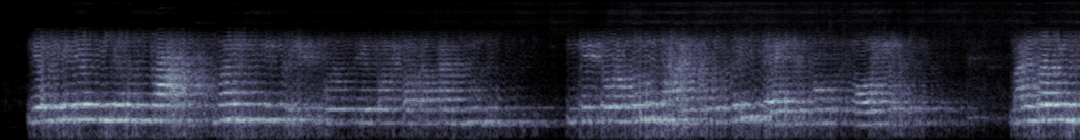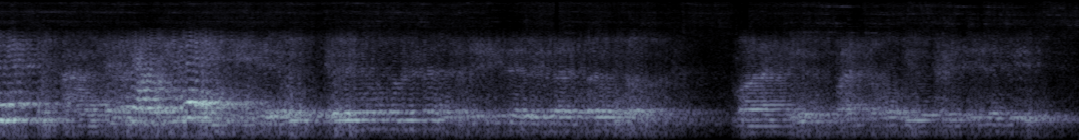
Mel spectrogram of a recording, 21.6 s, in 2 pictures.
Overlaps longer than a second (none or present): present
